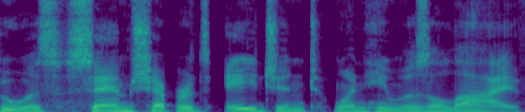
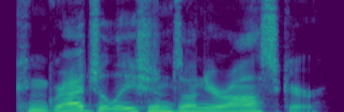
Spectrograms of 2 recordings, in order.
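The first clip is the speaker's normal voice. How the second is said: ordinary talk, nothing marked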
